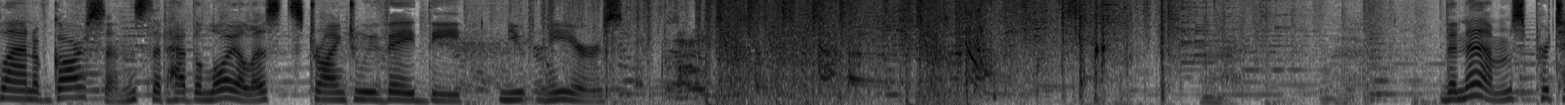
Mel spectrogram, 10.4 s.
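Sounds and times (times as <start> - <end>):
speech: 0.0 - 5.2, 9.6 - 10.4
gunfire: 4.7 - 7.2.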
